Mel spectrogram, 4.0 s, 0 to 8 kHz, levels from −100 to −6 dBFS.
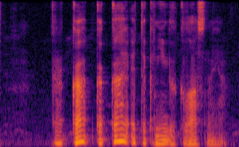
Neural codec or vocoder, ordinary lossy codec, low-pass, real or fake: none; none; none; real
